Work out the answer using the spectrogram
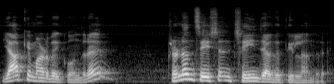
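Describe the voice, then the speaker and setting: A man's voice: a little high, big pitch swings, quick pace, a little mellow. A man from Karnataka teaching English spelling rules in a spoken lesson, spelling words out letter by letter and asking rhetorical questions. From Karnataka, India.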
